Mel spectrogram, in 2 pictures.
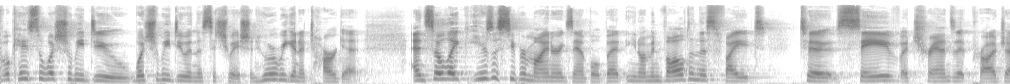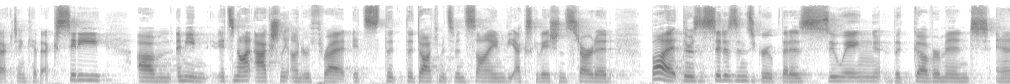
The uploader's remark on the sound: Live show recorded in Vancouver at the Maritime Labour Centre on November 29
